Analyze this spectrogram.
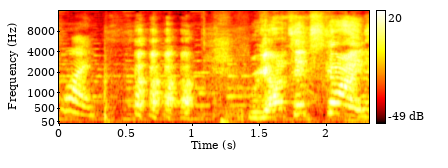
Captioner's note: announcer laughs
